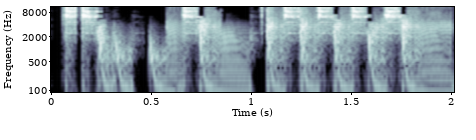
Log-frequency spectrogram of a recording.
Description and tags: hello this is my TRACKER creation glitchcore break and rhythm sound
noise, sci-fi, anarchy, breakcore, overcore, experymental, electronic, extremist, future, skrech, loop, soundeffect, glitch, lo-fi, digital, core, sound-design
